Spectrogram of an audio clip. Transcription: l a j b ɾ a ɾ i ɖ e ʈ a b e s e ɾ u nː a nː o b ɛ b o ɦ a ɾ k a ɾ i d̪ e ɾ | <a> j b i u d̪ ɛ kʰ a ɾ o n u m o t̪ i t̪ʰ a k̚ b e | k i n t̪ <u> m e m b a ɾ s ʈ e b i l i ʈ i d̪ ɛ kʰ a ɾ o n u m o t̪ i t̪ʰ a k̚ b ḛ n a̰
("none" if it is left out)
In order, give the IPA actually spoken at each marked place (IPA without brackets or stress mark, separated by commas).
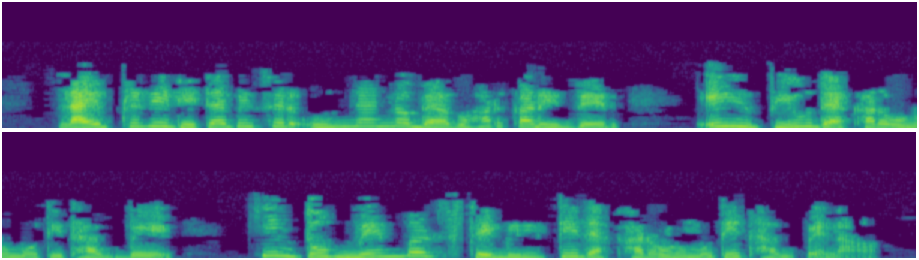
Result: e, u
